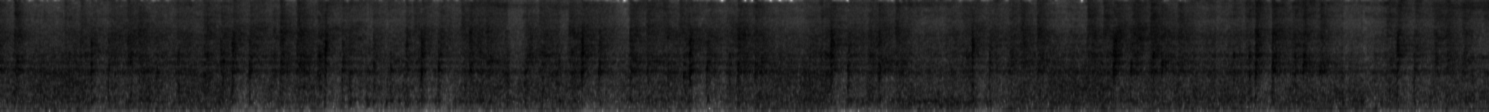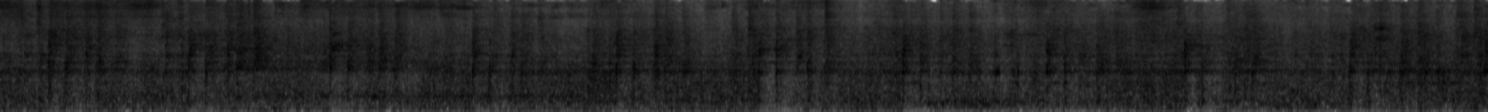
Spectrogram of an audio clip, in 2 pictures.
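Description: Passenger train running along the track, wheels clicking over rail joints under a steady rumble of rolling noise, heard from aboard a carriage.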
